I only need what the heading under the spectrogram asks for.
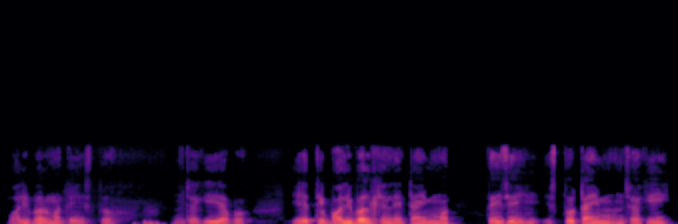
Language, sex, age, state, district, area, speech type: Nepali, male, 30-45, West Bengal, Kalimpong, rural, spontaneous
